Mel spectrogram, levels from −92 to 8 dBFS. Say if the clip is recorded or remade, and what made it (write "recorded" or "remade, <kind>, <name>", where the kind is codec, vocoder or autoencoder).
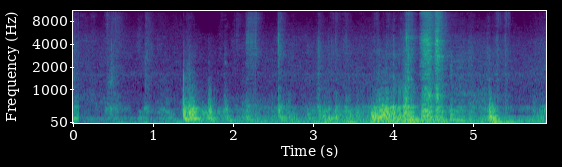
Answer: recorded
